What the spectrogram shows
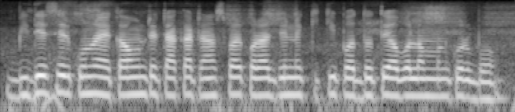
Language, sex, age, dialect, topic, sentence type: Bengali, female, 36-40, Jharkhandi, banking, question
